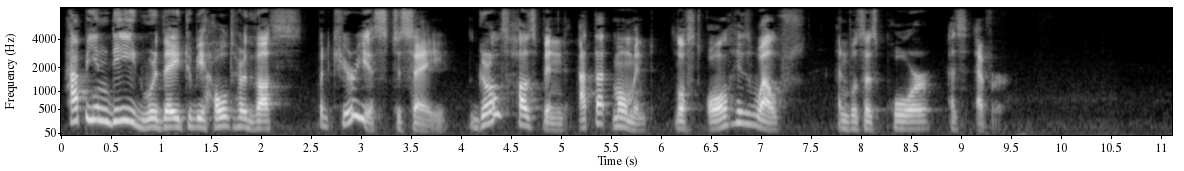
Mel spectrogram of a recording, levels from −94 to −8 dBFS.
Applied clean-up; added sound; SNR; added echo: none; none; none; none.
